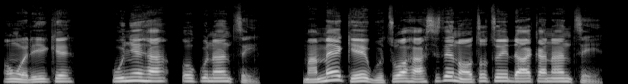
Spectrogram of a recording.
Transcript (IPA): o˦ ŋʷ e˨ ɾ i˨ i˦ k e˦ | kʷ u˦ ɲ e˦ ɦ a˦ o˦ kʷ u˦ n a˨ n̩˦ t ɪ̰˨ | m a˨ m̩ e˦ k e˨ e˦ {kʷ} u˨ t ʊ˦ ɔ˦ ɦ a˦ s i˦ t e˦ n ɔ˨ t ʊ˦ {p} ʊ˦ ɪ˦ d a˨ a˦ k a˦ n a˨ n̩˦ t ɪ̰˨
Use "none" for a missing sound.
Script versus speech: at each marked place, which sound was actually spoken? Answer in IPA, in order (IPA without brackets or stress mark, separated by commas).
ɡʷ, t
